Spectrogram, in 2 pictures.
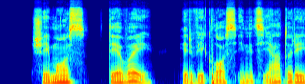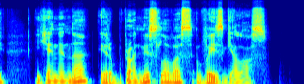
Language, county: Lithuanian, Šiauliai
